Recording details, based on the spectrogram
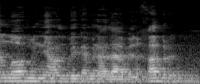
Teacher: اللہم کے لام کو آپ نے موٹا ادا کرنا ہے، کیونکہ یہاں اللہم کے لام سے پہلے والے حرف کے اوپر زبر ہے۔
